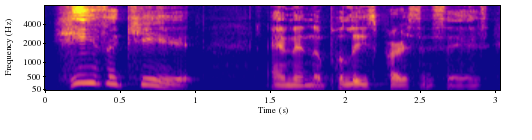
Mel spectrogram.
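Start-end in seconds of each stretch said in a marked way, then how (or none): 0.0-1.0 high, insistent mock protest; retold plea pitched way up; aggressively compelling. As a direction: imitate a mom arguing for a child. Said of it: "just aggressively compelling argument".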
